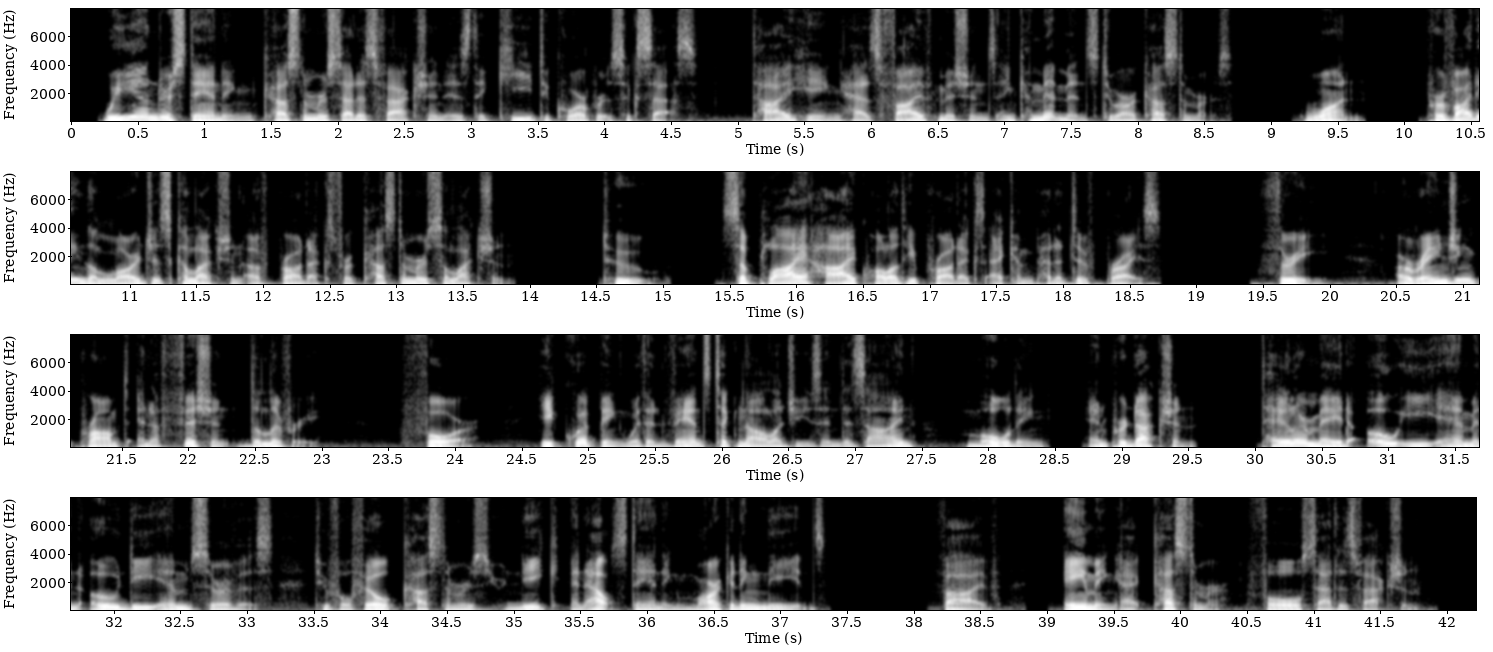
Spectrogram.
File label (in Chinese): 外籍, 宣传配音; 泰兴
